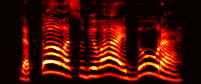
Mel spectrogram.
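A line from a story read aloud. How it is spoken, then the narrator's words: Man yelling. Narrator (Russian): Тоже заорал мужик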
